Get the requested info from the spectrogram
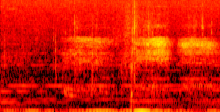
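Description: Background music with sustained tones over a low bass. Through it come faint handling sounds of the toy and its cord necklace being adjusted, with one light knock a little past the middle.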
